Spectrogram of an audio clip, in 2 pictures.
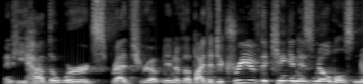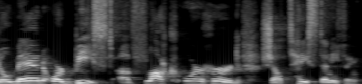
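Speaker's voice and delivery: steady Bible reading voice; clear, measured scripture reading. A narrator's reading. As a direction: read the passage out to the congregation. Reads Book of Jonah aloud.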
